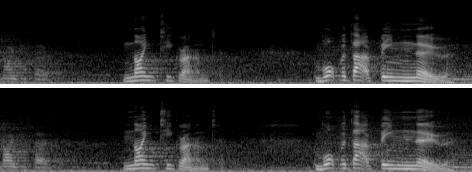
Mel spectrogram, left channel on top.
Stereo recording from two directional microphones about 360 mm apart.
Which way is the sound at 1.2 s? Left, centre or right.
Centre.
